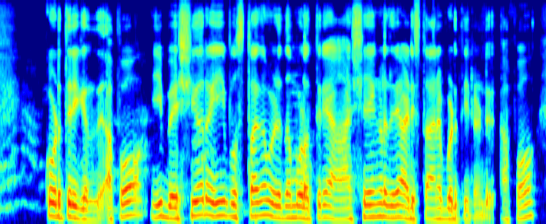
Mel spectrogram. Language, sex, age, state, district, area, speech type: Malayalam, male, 18-30, Kerala, Malappuram, rural, spontaneous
